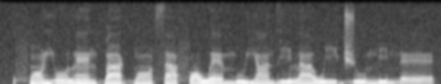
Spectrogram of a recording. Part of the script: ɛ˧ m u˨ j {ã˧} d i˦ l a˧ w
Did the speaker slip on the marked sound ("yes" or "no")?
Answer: no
